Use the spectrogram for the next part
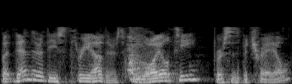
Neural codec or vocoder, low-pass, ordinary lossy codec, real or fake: vocoder, 24 kHz, 100 mel bands, Vocos; 7.2 kHz; MP3, 24 kbps; fake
